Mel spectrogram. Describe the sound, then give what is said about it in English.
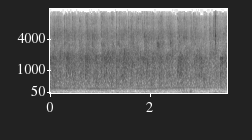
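A church audience applauds the Lord steadily, a dense wash of many hands clapping at once that holds at an even level throughout, with no voices standing out. “Let's give the Lord a big round of applause, shall we?”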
